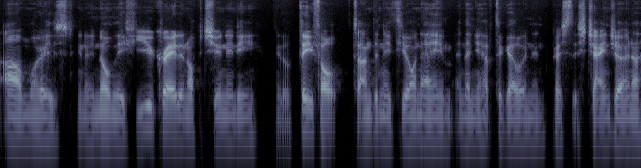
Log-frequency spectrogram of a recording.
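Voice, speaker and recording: With an Australian accent, a man speaks at a fairly quick pace in a fairly low pitch. The sound is dry and close, with no echo. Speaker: Salesforce consultant. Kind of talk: screen-share tutorial.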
